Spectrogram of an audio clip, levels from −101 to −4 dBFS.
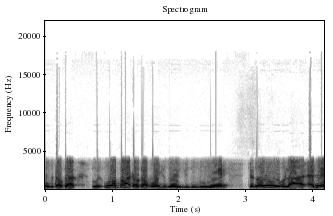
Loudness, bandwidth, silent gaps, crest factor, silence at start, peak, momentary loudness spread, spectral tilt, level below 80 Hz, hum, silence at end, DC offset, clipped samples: -9 LUFS; 4.4 kHz; none; 8 dB; 0 s; 0 dBFS; 7 LU; -7 dB/octave; -54 dBFS; none; 0 s; under 0.1%; under 0.1%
